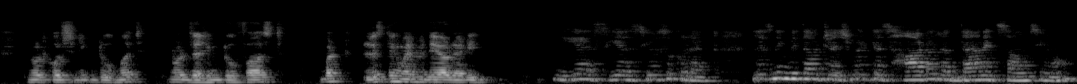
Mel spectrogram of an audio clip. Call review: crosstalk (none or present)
none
